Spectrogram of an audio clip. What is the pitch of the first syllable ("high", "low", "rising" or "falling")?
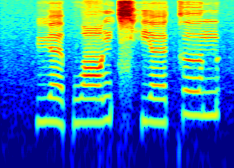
low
